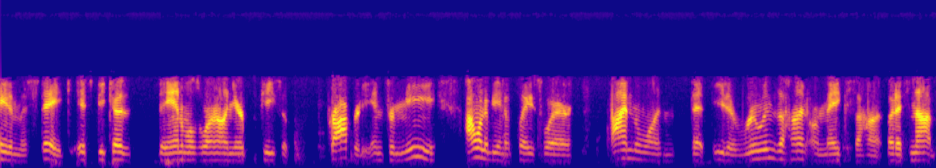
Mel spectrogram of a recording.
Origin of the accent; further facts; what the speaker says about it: Wyoming, United States; I grew up in Wyoming hunting areas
